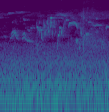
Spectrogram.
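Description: Birds call and chirp at a wildlife haven by the Knucker Hole pond in Lyminster, faint twittering calls overlapping above a steady low outdoor background rumble.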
